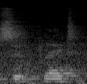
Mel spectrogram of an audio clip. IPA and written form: ˈsuːʔ pleɪt (soup plate)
